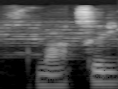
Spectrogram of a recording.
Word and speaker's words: 祀り: 祭りって読むんだね。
